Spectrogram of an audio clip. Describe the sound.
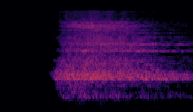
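A long, breathy airflow during a yoga pose starts abruptly after a moment of silence and continues steadily at low volume, with no speech.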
